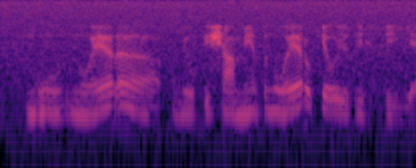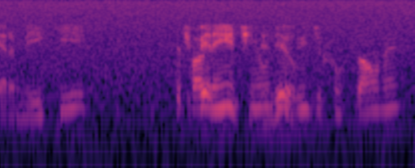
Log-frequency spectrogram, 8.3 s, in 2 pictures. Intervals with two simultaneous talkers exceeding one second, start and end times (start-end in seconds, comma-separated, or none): 6.0-7.2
